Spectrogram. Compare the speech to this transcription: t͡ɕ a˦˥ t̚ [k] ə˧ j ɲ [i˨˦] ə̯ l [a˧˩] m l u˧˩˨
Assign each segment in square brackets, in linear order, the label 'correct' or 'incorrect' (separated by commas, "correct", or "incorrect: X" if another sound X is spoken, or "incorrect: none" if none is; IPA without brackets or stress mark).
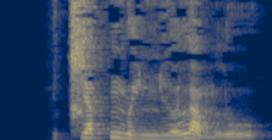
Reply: incorrect: ŋ, correct, incorrect: a̰˧˨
